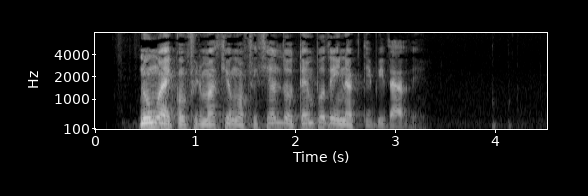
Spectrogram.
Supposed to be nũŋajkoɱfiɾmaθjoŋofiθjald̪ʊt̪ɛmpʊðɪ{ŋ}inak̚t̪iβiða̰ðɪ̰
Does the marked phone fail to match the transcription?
yes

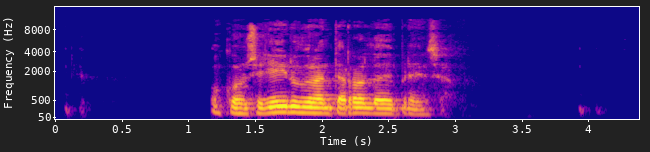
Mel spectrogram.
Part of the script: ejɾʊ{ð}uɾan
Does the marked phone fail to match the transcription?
no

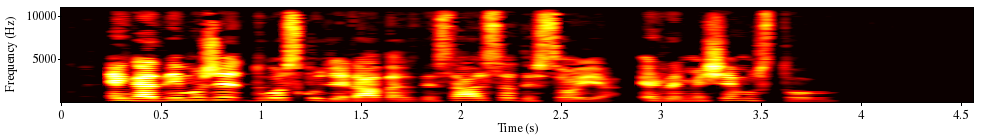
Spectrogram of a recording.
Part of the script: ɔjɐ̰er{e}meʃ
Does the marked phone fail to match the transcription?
no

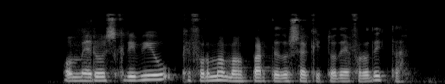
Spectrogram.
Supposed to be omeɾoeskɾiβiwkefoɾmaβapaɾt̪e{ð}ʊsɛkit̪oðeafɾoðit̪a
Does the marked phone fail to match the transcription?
no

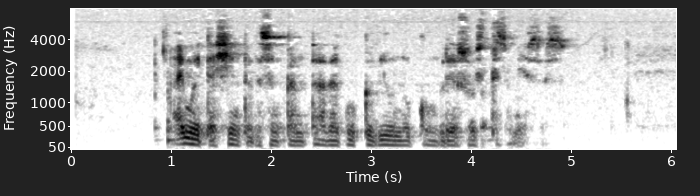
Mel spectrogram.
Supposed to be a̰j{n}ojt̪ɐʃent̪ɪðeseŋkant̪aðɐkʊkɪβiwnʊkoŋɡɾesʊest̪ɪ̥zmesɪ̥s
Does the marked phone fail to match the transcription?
yes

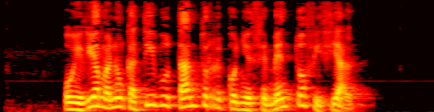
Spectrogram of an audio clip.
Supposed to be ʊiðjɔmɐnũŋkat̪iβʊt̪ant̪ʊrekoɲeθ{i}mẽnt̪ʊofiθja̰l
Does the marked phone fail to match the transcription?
yes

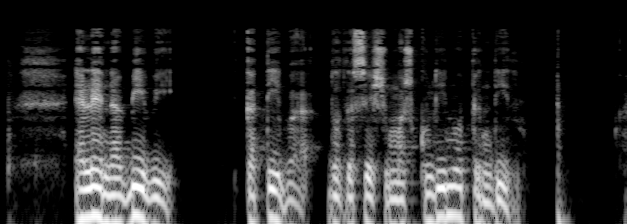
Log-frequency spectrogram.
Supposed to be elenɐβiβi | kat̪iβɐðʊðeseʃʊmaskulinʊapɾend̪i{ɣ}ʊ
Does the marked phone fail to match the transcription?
yes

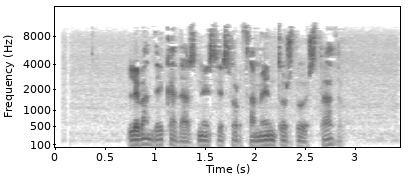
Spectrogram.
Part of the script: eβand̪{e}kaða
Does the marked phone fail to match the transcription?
no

